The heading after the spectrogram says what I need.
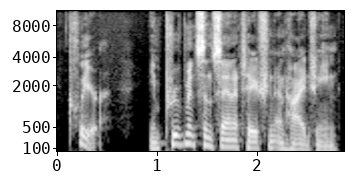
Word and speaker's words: Xlear: It's Xlear that's X L E A R pronounced clear.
